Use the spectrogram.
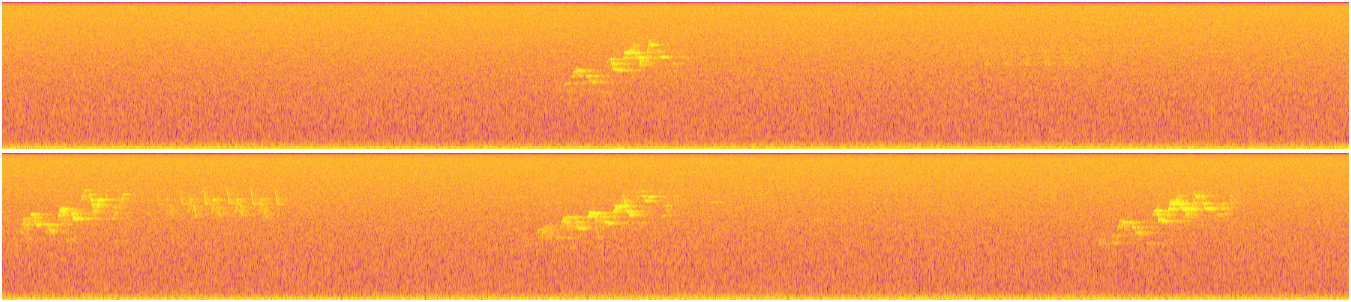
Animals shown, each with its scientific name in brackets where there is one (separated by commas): Black-throated Green Warbler (Setophaga virens), Ovenbird (Seiurus aurocapilla), Swainson's Thrush (Catharus ustulatus)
